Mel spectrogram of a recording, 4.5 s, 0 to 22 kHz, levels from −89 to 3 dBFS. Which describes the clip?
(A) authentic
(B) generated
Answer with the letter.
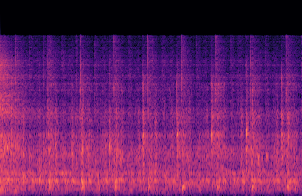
B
